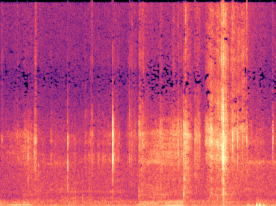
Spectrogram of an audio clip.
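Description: Faint handling sounds of hand beadwork: soft rustling of the paper-backed piece and a few light clicks as the needle and thread are drawn through and the work is turned over.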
